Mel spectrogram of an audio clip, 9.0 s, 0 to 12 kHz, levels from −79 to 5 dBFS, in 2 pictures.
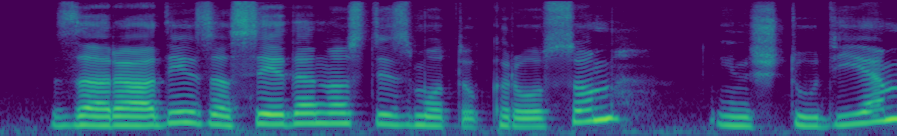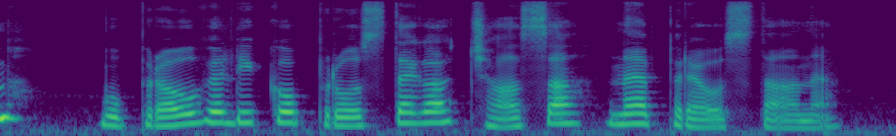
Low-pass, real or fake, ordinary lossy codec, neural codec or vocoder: none; fake; none; codec, 24 kHz, 3.1 kbps, DualCodec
